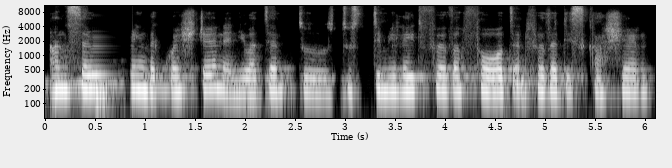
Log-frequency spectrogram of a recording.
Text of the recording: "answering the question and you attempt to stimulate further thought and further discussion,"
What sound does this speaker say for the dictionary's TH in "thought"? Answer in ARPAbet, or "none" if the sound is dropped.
TH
